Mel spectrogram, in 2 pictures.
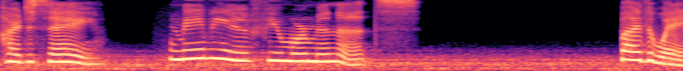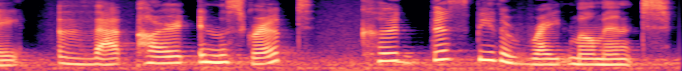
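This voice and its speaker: High-pitched, offhand young hacker girl. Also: sing-song, takes it slowly, slight background noise, exaggerated voice. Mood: offhand, curious. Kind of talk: scripted video game voice acting.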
